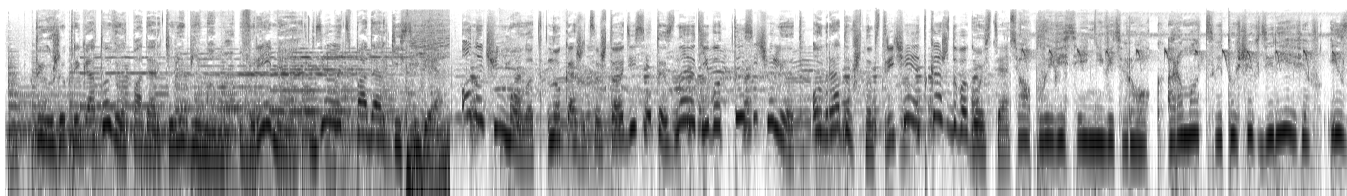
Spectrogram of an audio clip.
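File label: Russian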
